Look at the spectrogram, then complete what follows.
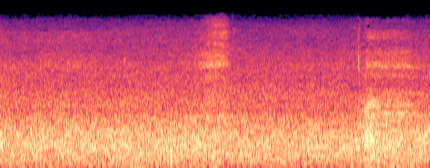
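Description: Heavy water flow rushing down a dam's concrete spillway as steady whitewater noise: some serious flow.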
